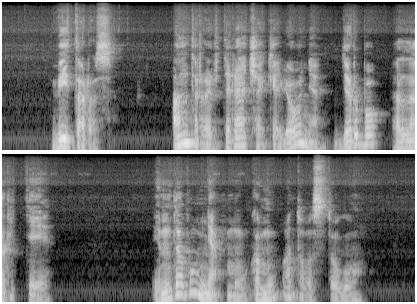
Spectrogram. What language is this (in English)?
Lithuanian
